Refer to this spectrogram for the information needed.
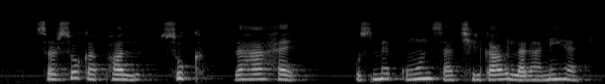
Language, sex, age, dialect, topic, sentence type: Magahi, female, 41-45, Southern, agriculture, question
